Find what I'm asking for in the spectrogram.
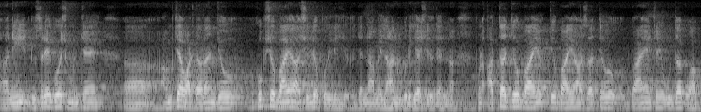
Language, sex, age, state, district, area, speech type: Goan Konkani, male, 30-45, Goa, Bardez, rural, spontaneous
